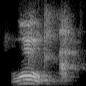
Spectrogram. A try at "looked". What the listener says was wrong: Looked, t, t.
